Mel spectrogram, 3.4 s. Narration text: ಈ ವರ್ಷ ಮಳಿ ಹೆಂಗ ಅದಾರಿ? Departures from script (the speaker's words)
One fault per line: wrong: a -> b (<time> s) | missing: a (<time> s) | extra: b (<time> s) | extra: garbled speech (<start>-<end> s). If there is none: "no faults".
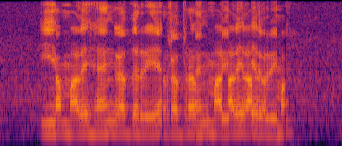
missing: ವರ್ಷ (0.5 s)
extra: garbled speech (1.6-2.9 s)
